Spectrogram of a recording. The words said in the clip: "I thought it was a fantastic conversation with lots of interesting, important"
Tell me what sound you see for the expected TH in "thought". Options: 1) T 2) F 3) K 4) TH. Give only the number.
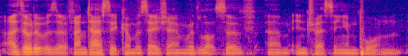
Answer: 4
